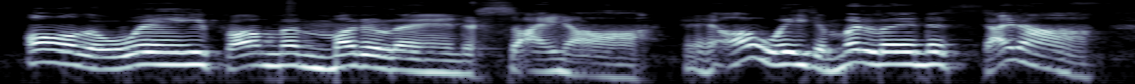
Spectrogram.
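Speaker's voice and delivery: put-on native-sounding New York accent. Quoting how Eric O always says it, in a New York accent. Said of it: "That's a New York accent right there".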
